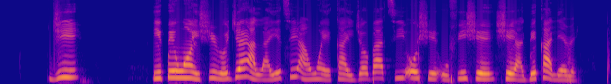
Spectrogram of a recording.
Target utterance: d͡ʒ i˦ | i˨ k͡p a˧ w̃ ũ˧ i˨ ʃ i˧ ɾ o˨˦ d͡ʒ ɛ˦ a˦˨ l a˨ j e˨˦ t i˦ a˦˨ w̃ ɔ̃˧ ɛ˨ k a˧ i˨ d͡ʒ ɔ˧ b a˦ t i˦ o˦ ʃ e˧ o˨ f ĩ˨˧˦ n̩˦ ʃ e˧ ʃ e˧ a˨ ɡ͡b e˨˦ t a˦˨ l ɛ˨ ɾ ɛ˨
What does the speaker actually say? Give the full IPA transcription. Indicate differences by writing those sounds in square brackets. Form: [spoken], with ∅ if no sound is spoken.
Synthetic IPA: d͡ʒ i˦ | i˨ k͡p [e˧] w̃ [ɔ̃˧] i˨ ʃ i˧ ɾ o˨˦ d͡ʒ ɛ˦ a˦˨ l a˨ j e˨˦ t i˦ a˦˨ w̃ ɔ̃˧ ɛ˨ k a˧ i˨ d͡ʒ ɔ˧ b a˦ t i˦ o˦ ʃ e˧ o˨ f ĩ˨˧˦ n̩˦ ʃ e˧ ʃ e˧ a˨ ɡ͡b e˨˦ [k] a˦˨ l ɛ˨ ɾ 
